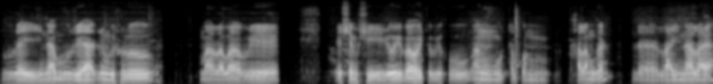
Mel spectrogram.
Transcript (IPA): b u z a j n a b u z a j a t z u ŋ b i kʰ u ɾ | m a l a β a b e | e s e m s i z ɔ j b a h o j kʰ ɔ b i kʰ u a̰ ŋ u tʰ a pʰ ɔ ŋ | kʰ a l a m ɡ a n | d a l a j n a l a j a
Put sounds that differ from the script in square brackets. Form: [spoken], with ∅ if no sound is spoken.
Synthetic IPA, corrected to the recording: b u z a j n a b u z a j a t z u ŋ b i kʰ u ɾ | m a l a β a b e | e s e m s i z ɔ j b a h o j [tʰ] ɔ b i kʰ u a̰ ŋ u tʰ a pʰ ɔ [n] | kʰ a l a m ɡ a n | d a l a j n a l a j a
